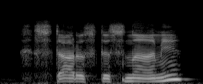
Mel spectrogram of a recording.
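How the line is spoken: Mocking tone. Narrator (Russian): сказал Фред, насмешливо глядя на Рона и Гермиону

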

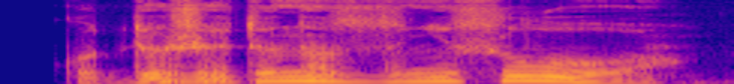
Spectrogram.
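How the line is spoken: Bewildered drawl. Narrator (Russian): растерянно протянул он

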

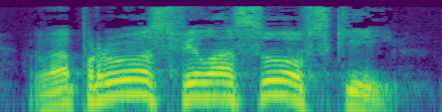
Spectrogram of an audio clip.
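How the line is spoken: Grumbling guard. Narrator (Russian): пробурчал один из охранников

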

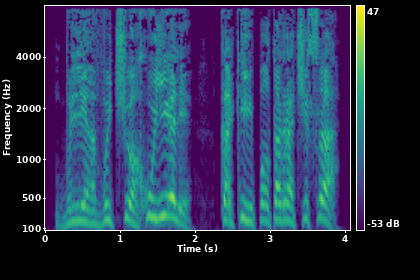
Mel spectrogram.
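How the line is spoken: Roaring. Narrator (Russian): взревел Виктор Иванович

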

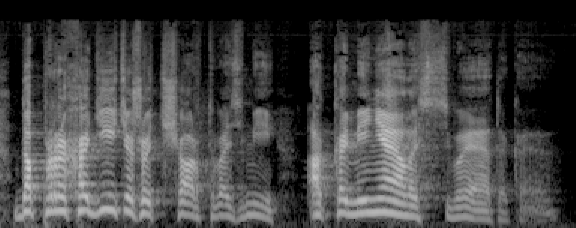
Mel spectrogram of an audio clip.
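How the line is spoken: Irritated shout. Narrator (Russian): он еще более раздраженный крикнул

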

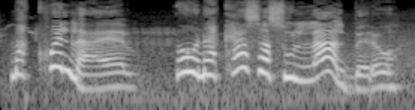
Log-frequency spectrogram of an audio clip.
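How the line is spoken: Exclaimed. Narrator (Italian): esclamò Pamela

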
